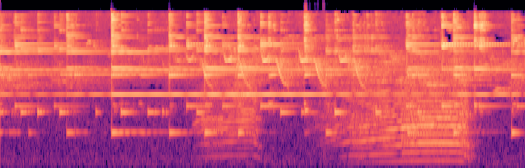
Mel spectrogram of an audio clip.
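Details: Tame cows being herded in the morning along village roads toward their pen give two drawn-out, harmonic moos, the second longer and steadier at about one second, while cowbells clank steadily and birds chirp in the background.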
